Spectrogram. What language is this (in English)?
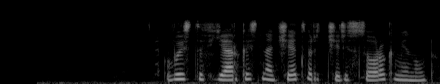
Russian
